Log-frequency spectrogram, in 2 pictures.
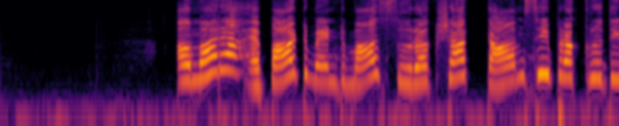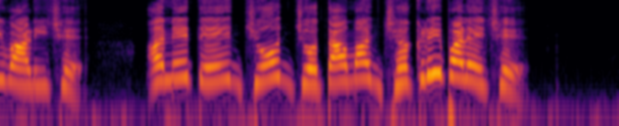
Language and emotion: Gujarati, angry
